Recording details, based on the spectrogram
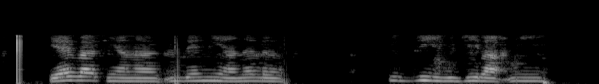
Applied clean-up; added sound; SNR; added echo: neural mask model DeepFilterNet 3.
